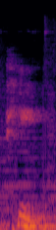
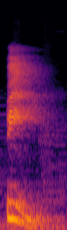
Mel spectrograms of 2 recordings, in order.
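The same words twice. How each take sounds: First: The P is said with a puff of air. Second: The P is said without a puff of air. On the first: The speaker calls it right. "é P" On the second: The speaker calls it wrong. "Não é P"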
